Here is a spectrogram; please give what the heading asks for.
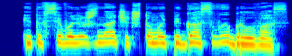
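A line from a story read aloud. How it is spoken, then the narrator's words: Mumbling. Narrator (Russian): пробормотала я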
